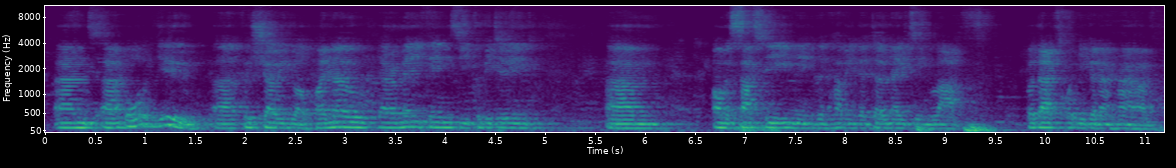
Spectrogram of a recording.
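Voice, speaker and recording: British guy giving a charity speech, kinda mellow, repeats himself, sounds far off in a big hall. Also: medium pitch. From Britain. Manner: halting, repeats words, self-deprecating. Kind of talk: fundraiser speech with light humour. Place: large event hall. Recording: echoey hall, mic heard from a distance.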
